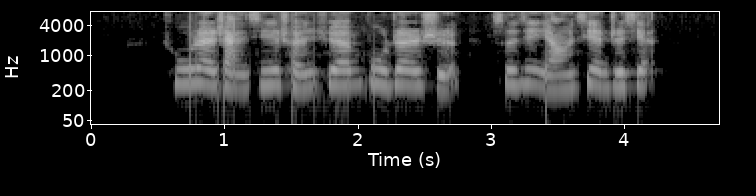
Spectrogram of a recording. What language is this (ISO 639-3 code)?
zho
